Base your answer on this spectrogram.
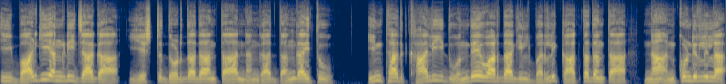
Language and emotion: Kannada, surprised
